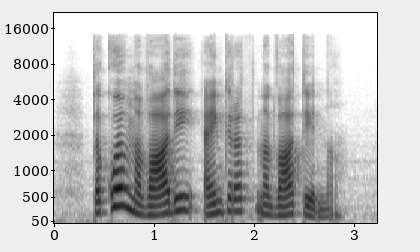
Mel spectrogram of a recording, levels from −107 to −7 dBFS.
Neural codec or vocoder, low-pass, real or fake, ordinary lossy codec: autoencoder, 48 kHz, 128 numbers a frame, DAC-VAE, trained on Japanese speech; 14.4 kHz; fake; none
